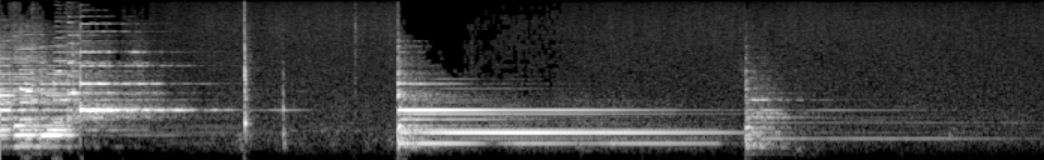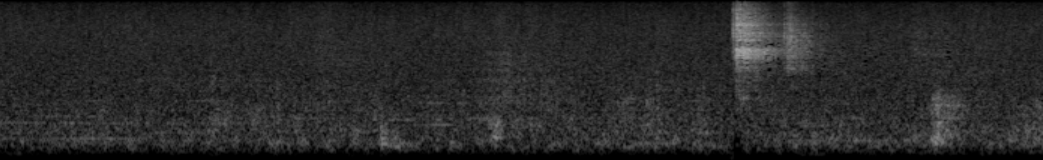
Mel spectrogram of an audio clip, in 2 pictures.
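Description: Classical guitar ending a piece: a fast run of notes dies away and a sharp knock follows. A final chord rings out for about three seconds and is stopped with a click. After that only quiet room tone remains, with a short burst of noise near the end.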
